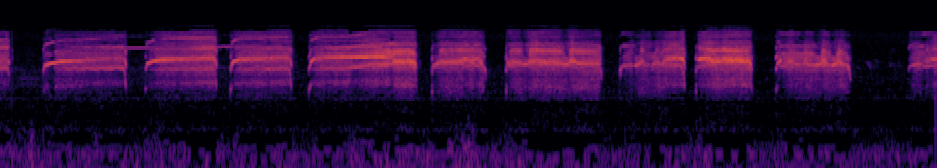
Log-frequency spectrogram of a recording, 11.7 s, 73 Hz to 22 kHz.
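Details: Peregrine falcons mating on the ledge of a water tower nest box, 5 February 2018: a long run of harsh, nasal wailing calls, each about half a second, repeated almost every second over constant low hum.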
